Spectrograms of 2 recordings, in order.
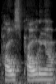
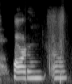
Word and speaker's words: postpartum: told her I think a post podium. How you say it? Uh, uh, Postpartum. yeah, postpartum.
